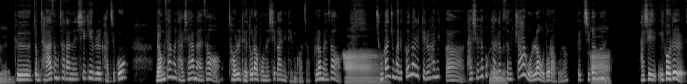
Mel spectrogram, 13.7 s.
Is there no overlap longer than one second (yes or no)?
yes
